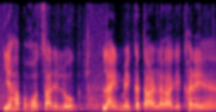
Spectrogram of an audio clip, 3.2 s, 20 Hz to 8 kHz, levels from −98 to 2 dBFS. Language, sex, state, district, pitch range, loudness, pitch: Hindi, male, Arunachal Pradesh, Lower Dibang Valley, 205-235 Hz, -16 LUFS, 225 Hz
